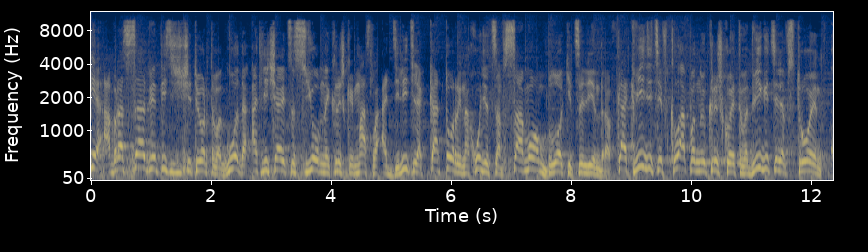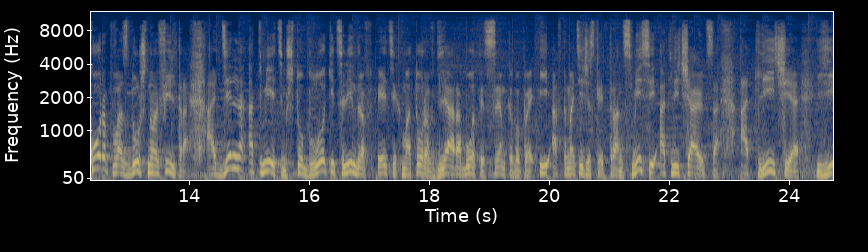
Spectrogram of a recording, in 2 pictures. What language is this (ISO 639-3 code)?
rus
